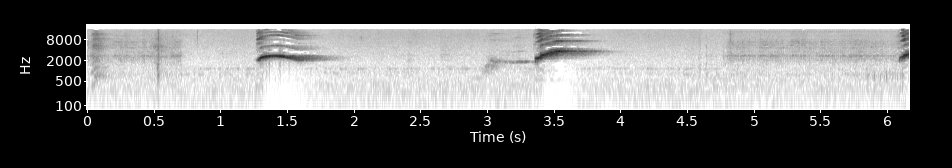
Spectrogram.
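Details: African grey parrot kept as a pet, giving loud whistled calls: two strong rising-then-falling whistles about two seconds apart, with a fainter rising note between them, over low background hum.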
